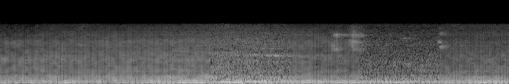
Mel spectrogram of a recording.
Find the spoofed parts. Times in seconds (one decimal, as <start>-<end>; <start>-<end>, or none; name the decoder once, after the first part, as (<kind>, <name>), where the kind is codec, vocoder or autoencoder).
0.0-2.1 (vocoder, Vocos); 2.9-3.6; 4.4-5.1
